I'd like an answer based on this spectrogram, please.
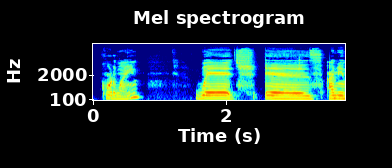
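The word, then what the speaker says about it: Coeur d'Alene: But, uh, I grew up in a town called Cordelane, which is I mean like people have a really hard time spelling it.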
